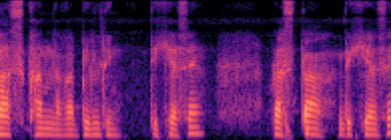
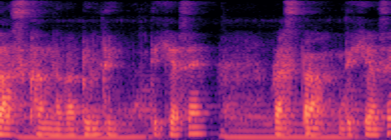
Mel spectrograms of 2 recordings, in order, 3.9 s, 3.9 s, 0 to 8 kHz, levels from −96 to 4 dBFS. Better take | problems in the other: first | background sound (Musical instrument); 11 dB below the speech // room echo; dies away in 0.4 s

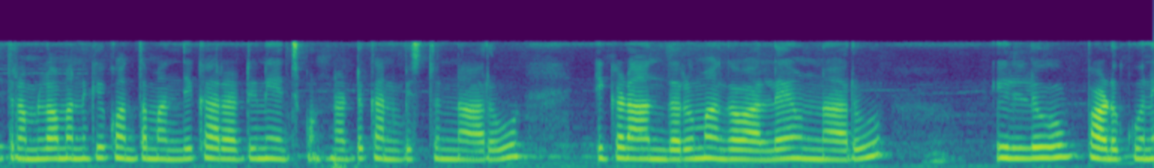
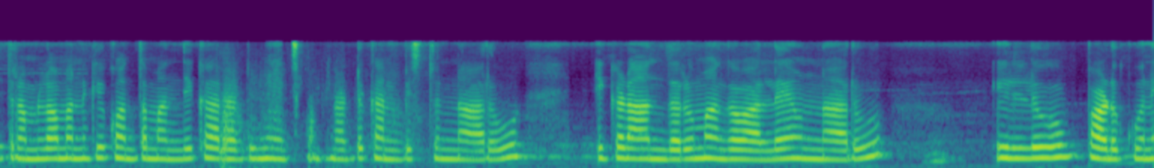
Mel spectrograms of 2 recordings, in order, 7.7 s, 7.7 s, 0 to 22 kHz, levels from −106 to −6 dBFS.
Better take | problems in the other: first | noise reduction (neural separator model SepFormer DNS4)

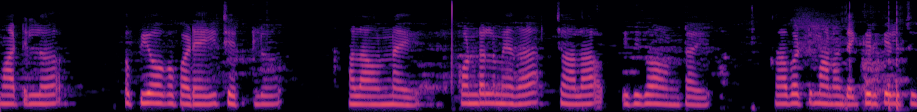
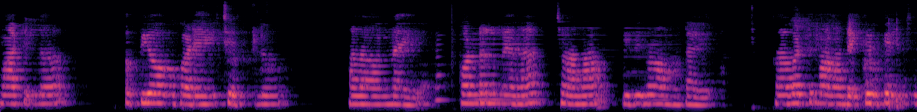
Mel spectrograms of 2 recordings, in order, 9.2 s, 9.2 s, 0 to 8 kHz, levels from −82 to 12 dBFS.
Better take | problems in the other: first | noise reduction (neural mask model DeepFilterNet 3)

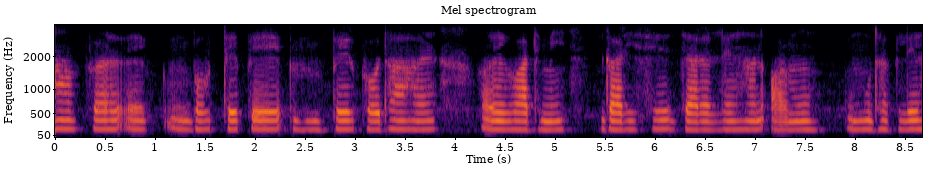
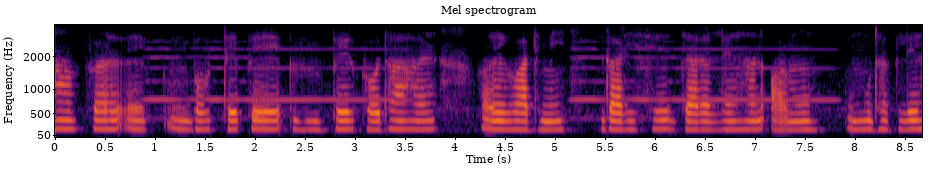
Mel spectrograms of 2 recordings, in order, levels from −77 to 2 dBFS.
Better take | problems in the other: first | background sound (Wind instrument, woodwind instrument); 16 dB below the speech

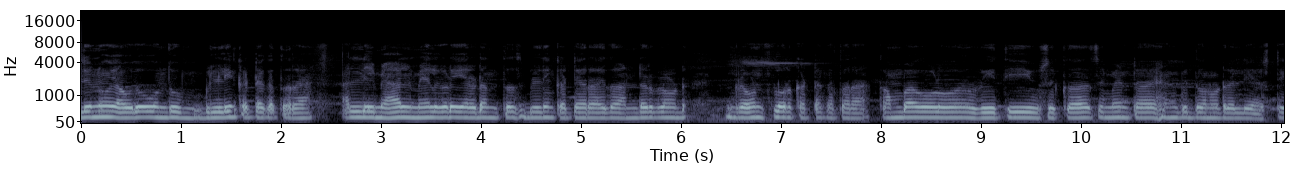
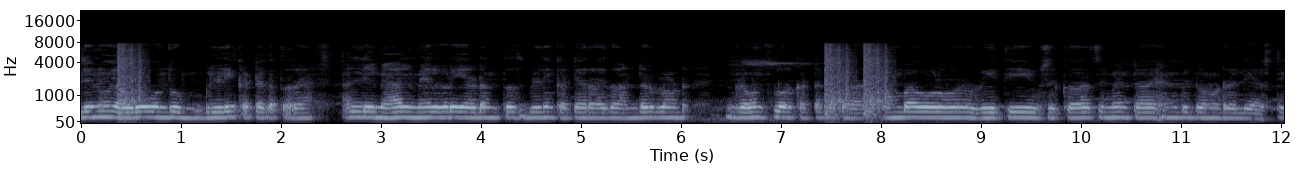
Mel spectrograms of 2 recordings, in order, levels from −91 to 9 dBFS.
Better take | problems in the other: first | background sound (Gunshot, gunfire); 8 dB below the speech // room echo; dies away in 0.2 s

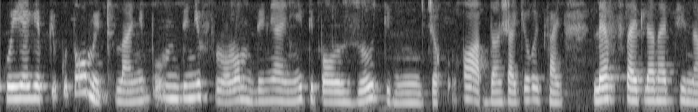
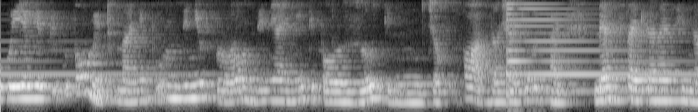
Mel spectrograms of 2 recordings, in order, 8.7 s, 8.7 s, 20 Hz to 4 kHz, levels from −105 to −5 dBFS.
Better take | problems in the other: first | background sound (Keyboard (musical)); 12 dB below the speech // room echo; dies away in 0.9 s

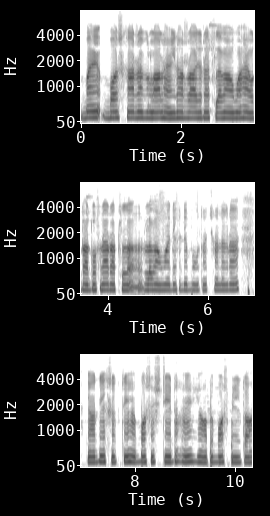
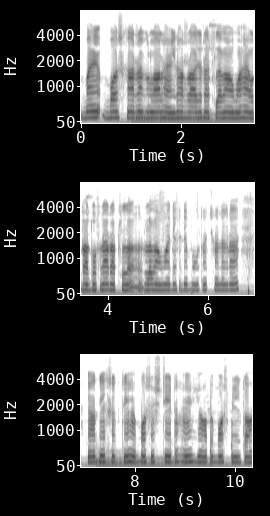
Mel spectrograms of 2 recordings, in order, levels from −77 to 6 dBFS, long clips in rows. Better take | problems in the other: first | background sound (Bass guitar); 15 dB below the speech

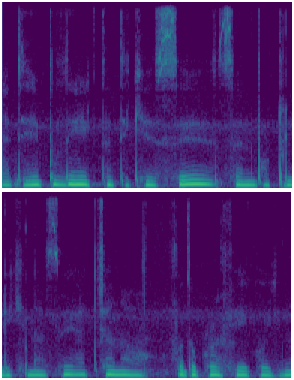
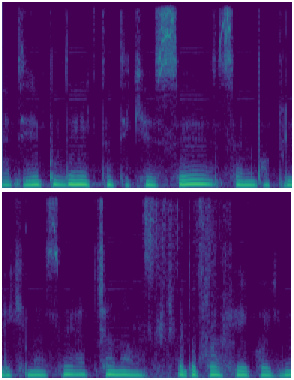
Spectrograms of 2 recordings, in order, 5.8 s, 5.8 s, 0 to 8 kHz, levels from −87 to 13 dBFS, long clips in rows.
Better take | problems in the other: first | noise reduction (neural separator model SepFormer DNS4)

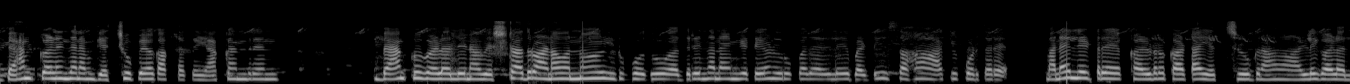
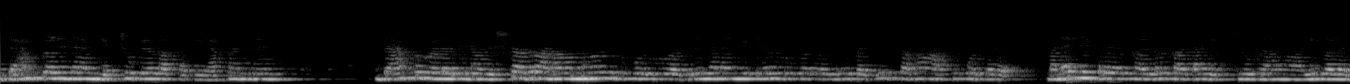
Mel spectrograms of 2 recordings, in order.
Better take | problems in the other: first | room echo; dies away in 0.9 s

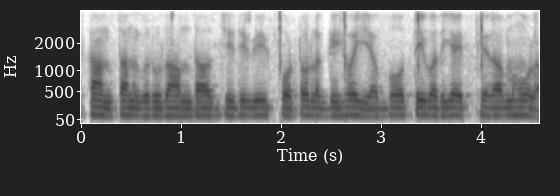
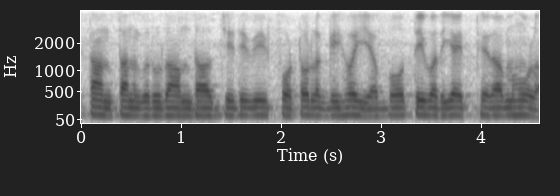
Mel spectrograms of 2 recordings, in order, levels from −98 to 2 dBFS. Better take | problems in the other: second | noise reduction (neural mask model Resemble Enhance denoiser)

